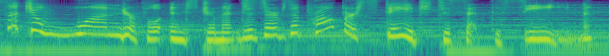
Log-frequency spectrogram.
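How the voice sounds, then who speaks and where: A proud, haughty young woman talks in a fairly high voice with sweeping, expressive intonation. She sounds lofty and sure of herself in anime game style, over faint music. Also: measured pace. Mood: flustered, brisk. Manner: self-assured, lofty. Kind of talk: English anime game dub acting.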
